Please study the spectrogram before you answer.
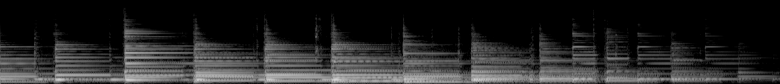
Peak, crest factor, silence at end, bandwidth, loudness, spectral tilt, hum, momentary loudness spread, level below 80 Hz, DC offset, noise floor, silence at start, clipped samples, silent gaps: -4 dBFS; 18 dB; 0.2 s; 9 kHz; -23 LUFS; -8 dB/octave; none; 14 LU; -68 dBFS; under 0.1%; -44 dBFS; 0 s; under 0.1%; none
